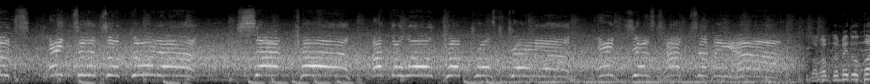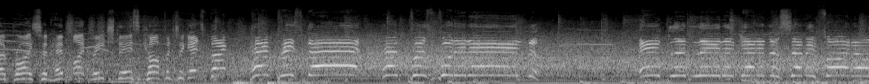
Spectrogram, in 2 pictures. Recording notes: You'll hear post match audio from Stadium Australia.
